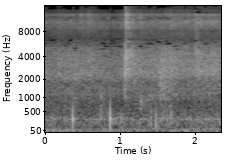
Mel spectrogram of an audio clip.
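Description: Hurricane-force wind blowing steadily, with wind buffeting the microphone. Three brief sharp knocks stand out, about half a second apart.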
